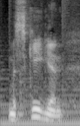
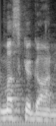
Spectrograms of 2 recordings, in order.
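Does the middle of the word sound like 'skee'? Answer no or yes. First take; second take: yes; no. First: The middle syllable sounds like 'skee'. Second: The middle syllable does not sound like 'skee'. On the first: The speaker calls it right. "I should have known it was Muskegon. They call it Ski Town" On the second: The speaker calls it wrong. "It's not Muskegon"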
